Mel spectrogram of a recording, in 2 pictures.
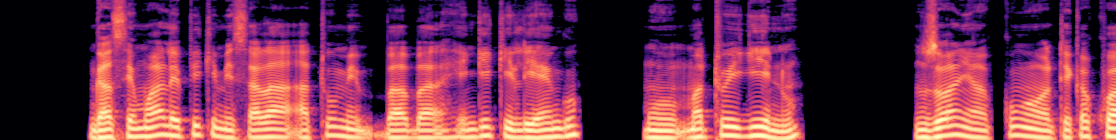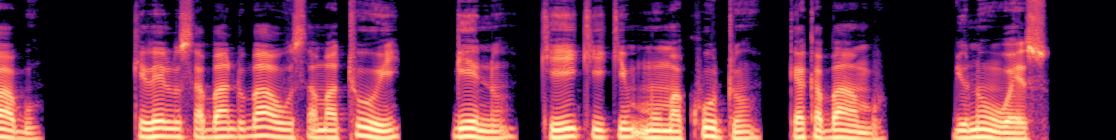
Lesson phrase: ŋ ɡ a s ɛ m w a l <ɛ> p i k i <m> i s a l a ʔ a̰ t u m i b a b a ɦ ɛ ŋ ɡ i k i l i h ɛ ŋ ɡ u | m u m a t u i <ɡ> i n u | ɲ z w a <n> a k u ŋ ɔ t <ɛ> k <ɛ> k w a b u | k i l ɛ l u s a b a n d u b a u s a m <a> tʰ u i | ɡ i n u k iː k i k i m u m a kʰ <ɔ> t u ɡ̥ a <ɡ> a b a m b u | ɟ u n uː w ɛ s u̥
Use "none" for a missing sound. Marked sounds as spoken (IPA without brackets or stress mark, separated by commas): ɛ, m, ɡ, ɲ, ɛ, a, a, u, k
